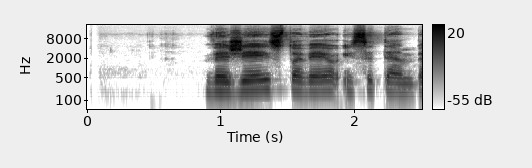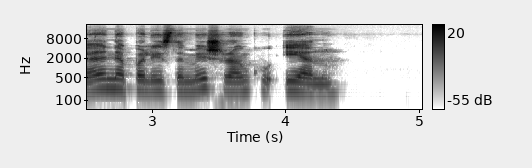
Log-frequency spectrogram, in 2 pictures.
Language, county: Lithuanian, Alytus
